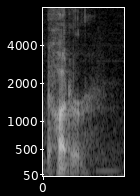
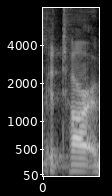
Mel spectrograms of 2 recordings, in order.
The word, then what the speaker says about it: Qatar: And I've been told it's pronounced Cutter.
